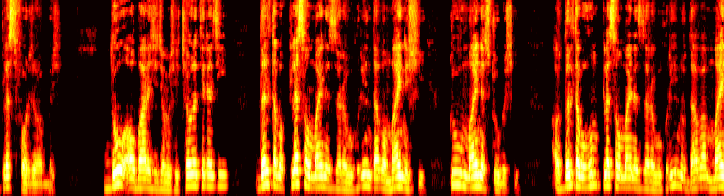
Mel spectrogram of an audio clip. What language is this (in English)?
Hindi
